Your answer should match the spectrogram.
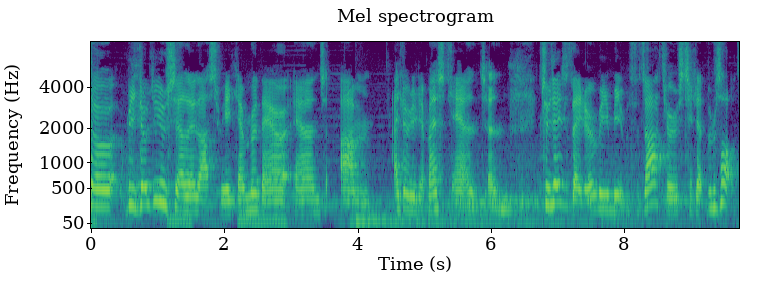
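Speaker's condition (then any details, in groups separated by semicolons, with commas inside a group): Hemi-glossectomy for oral cancer, hemiglossectomy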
